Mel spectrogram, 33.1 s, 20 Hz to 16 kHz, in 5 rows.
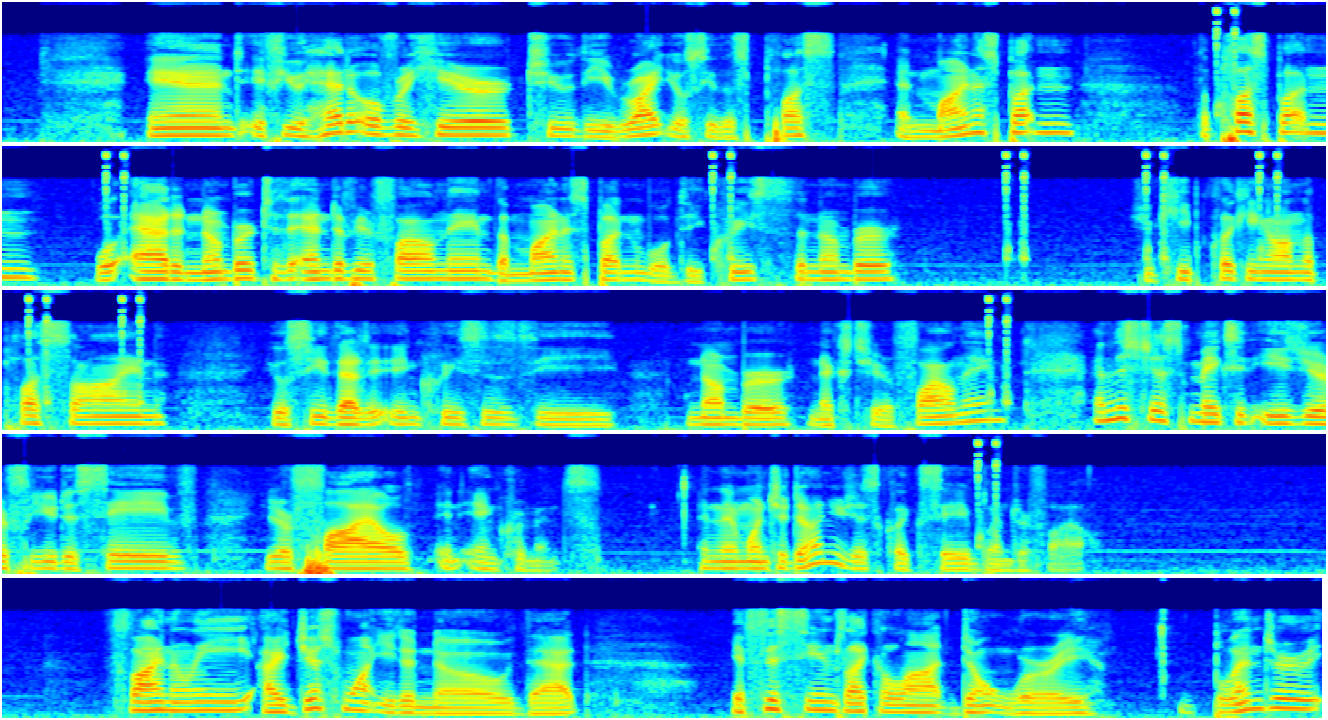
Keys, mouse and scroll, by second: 6.0 click, 10.1 click, 18.1 click, 24.7 click.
